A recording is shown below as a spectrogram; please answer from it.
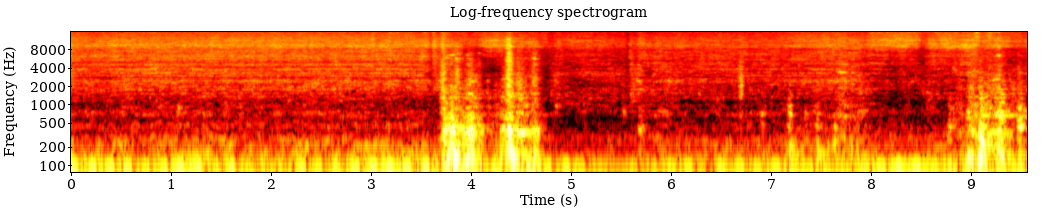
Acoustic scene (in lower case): kitchen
